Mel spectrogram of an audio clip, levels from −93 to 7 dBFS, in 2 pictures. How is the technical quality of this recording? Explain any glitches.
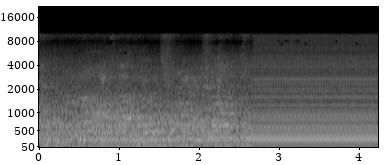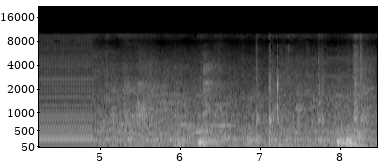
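The technical quality is poor: the whole recording is dull and smeared by lossy compression, and in the middle the sound locks into a loop for over two seconds.

Throughout, the audio has a muffled, fizzy quality, with plainly audible smearing and nothing above about 9.8 kHz. This is likely AAC compression at a low bitrate, around 32 kbps. The encoder saves data by discarding high frequencies and quantising the remaining spectrum coarsely against a hearing model. That lowers the bandwidth and leaves a warbling texture on sustained sounds.

From 2.68 to 4.91 s, the sound turns into a steady, mechanical buzz. This is a system hang loop. The computer or driver stalled while the audio hardware kept replaying the same 20 ms stretch of its buffer, over a hundred times in a row. Because each loop is so short, the repeats merge into a tone at the 50 Hz loop rate instead of a stutter, and the original sound disappears until playback recovers.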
